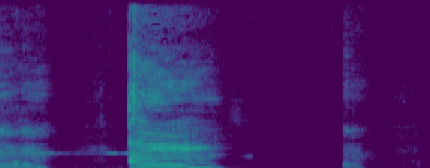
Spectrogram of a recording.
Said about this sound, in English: Things can be like beatboxing, like a little coughing into the mic.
